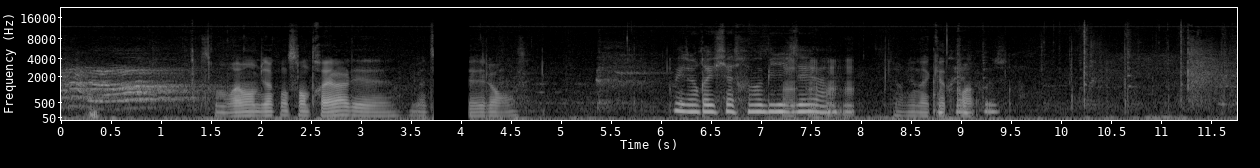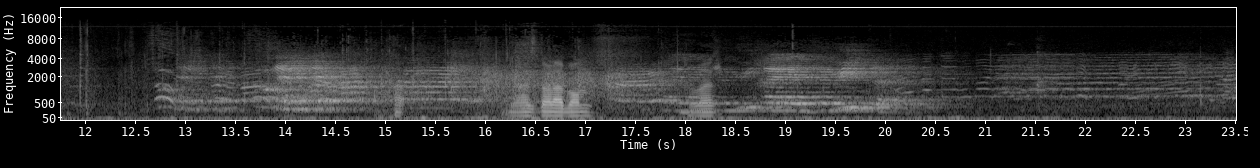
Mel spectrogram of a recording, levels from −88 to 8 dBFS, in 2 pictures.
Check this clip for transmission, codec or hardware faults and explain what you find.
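One fault, a stream reconnect from 3.72 to 4.09 s. The connection dropped and the player restarted its decoder mid-stream, leaving about 0.36 s of silence, after which the audio resumes roughly 0.4 s further on.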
